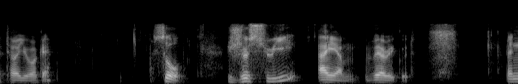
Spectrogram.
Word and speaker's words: suis: Je suis, I am. Remember, we don't pronounce the S in the end.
